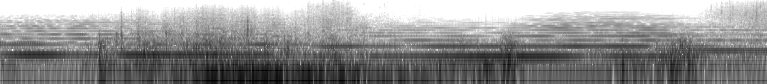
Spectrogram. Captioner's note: feathers flap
